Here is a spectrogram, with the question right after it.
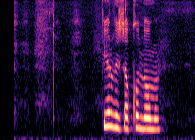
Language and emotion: Russian, sad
